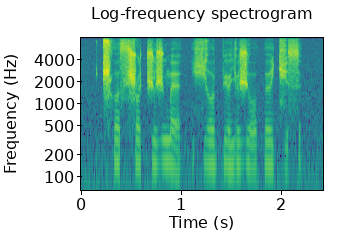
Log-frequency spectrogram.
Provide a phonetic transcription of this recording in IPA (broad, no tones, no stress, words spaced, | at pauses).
ʈ͡ʂʰɤsʂɔ t͡ʃʏʒmɛ | çɤ pʲɔjʏʒo | ɘt͡ɕʏs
